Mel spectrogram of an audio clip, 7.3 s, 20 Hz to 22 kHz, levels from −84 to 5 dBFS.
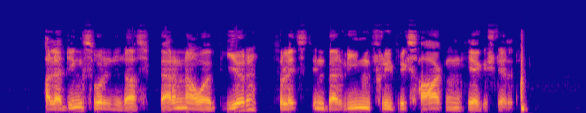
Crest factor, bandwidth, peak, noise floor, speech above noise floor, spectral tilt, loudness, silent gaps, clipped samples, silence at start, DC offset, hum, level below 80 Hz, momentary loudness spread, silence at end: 16 dB; 7.6 kHz; 0 dBFS; -79 dBFS; 64 dB; -5 dB/octave; -16 LUFS; none; under 0.1%; 0.55 s; under 0.1%; none; -62 dBFS; 7 LU; 0.75 s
